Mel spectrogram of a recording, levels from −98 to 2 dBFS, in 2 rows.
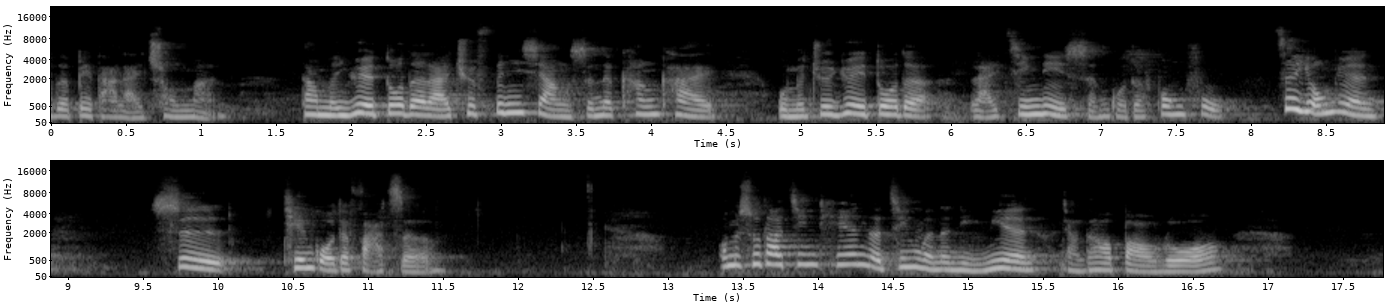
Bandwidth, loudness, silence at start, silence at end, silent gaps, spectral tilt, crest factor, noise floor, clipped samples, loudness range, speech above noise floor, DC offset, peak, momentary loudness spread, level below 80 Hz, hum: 11 kHz; -36 LUFS; 0 s; 1 s; none; -7 dB/octave; 18 dB; -75 dBFS; under 0.1%; 4 LU; 40 dB; under 0.1%; -18 dBFS; 14 LU; -82 dBFS; none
